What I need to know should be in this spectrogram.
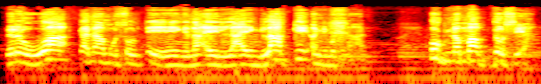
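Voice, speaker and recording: A man's voice: high voice, moderate pace, sharp tone, soft background music. A man acting in a Bisaya radio drama as a resentful, strict middle-aged father, stern and dramatic. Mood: angry outburst. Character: resentful, strict father ashamed of unwanted daughter.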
